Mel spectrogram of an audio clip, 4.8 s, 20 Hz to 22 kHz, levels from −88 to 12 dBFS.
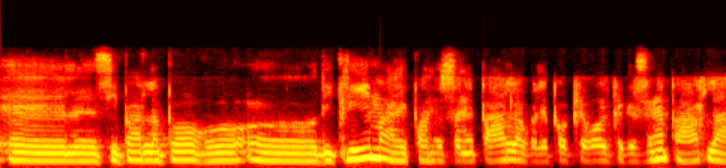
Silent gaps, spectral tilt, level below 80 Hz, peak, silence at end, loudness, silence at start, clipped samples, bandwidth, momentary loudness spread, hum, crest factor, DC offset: none; -4.5 dB/octave; -60 dBFS; -2 dBFS; 0 s; -15 LUFS; 0 s; under 0.1%; 7.8 kHz; 5 LU; none; 14 dB; under 0.1%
